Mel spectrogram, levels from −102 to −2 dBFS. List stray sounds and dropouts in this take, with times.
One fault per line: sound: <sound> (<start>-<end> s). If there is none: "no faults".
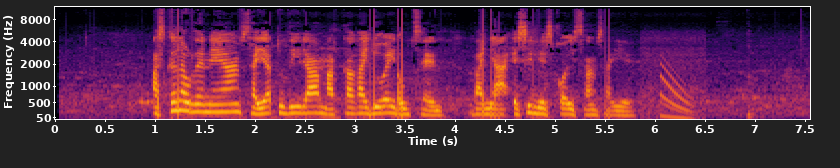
sound: chirp (6.0-6.4 s)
